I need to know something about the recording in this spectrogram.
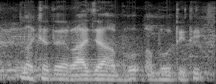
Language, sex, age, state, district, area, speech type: Sanskrit, male, 30-45, Karnataka, Dakshina Kannada, urban, spontaneous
